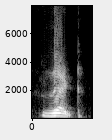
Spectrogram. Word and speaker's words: read: past participle then you have to pronounce it like red read red red spellings are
